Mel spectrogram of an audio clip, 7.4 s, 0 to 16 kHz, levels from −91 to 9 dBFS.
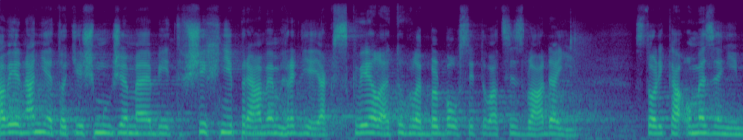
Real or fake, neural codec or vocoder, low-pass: real; none; 14.4 kHz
